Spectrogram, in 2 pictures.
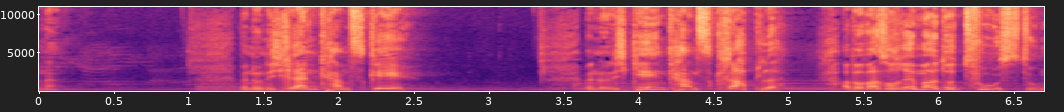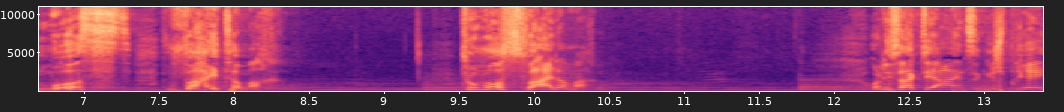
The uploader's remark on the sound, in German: Audiomittschnitt der Predigt. Im Kurländer Palais in Dresden.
